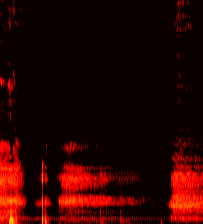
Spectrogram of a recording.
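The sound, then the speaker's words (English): A big yawn: a short voiced groan and a quick catch of breath, then a long, airy exhale that gradually fades out, followed by another breathy inhale after a brief pause. “Big yawn.”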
